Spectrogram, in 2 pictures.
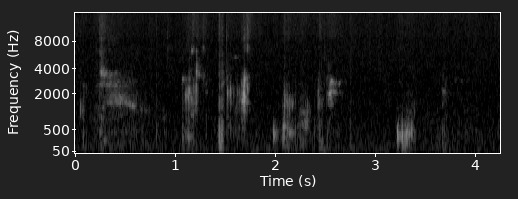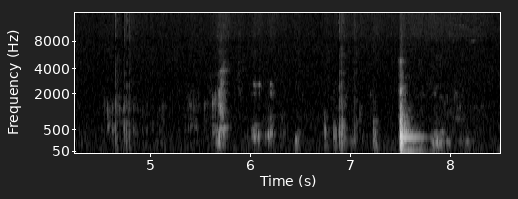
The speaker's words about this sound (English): And for those of you who may may not know what's going on here, um my job was selling um the Mountain Dew um the Mountain Dew mystery flavor right here, and it's voodoo. Let me take a sip of this before I move before I continue this thing.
